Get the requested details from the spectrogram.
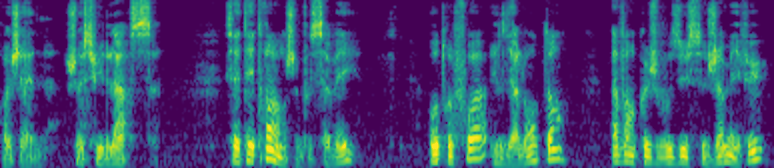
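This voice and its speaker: A man reading the lines of a secretive, wistful young woman in an audiobook, with a husky voice. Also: on the low side, no echo.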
